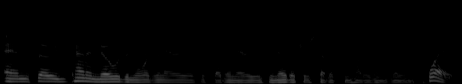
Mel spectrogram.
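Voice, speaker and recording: A man's voice: on the low side, fairly even intonation, racing, warm tone, slight background noise. A man giving live esports commentary in loose, conversational phrasing.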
